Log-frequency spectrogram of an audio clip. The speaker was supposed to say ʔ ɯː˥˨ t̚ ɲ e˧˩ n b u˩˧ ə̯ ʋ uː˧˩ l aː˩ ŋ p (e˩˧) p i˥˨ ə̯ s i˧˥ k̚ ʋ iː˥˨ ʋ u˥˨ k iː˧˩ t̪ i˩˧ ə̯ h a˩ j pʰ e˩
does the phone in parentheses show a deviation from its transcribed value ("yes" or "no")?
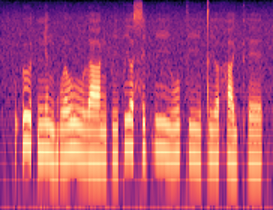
yes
